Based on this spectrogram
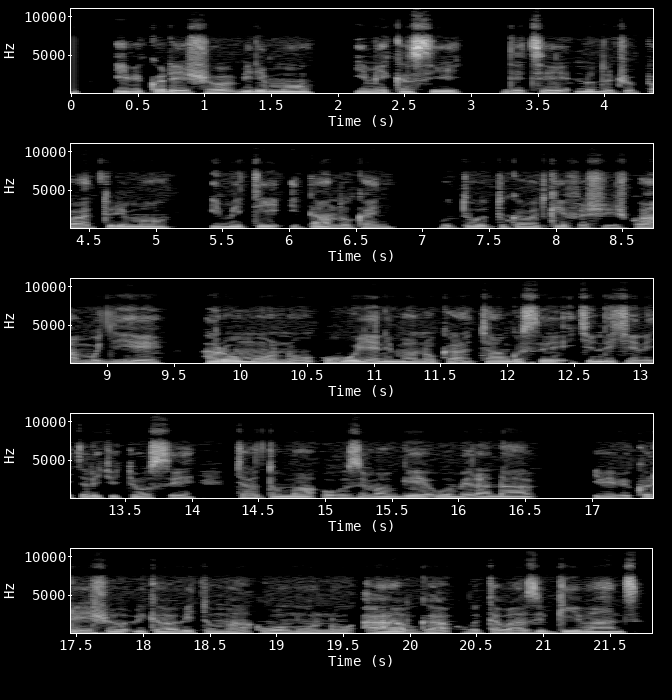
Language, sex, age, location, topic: Kinyarwanda, male, 25-35, Nyagatare, health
